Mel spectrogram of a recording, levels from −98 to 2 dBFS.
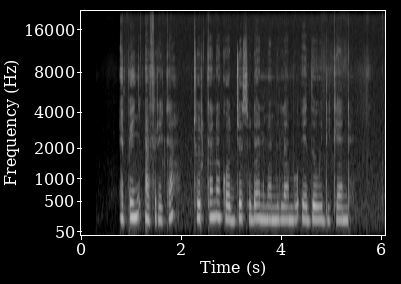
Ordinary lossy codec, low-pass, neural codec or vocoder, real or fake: none; none; none; real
